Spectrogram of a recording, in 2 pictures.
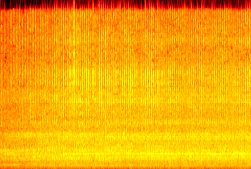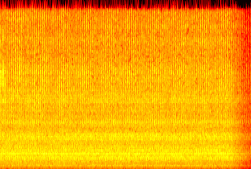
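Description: A steady machine-like noise with a faint high whine running through it, cutting off just before the end.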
